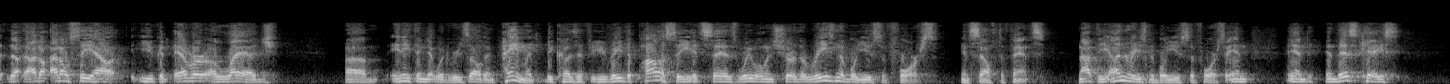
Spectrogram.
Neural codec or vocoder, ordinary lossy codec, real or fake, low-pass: none; Opus, 32 kbps; real; 7.2 kHz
